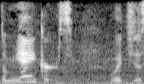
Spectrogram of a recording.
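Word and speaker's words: Jankers: so they called them yankers which is spelled j-a-n-k-e-r-s and but pronounced j is pronounced as a y and so that's where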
